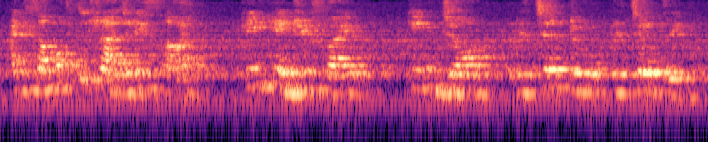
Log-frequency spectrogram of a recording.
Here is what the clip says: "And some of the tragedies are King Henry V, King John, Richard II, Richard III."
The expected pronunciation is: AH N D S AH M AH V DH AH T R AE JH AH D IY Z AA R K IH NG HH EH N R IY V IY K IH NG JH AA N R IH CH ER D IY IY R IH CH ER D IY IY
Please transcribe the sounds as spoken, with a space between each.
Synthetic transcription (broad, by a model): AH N D S AH M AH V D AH T R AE JH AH D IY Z AA R K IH NG HH EH N R IY F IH K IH NG JH AA N R IH CH ER D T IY R IH CH ER D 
